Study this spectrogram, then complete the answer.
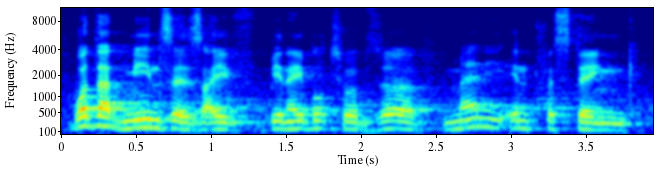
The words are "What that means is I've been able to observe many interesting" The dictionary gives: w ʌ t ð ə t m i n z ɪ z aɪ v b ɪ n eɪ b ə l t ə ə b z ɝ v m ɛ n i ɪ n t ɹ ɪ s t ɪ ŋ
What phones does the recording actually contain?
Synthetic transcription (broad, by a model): w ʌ t ð ə t m i n z ɪ z aɪ v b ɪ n eɪ b ə l t ə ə b z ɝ v m ɛ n i ɪ n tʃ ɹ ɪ s t ɪ ŋ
